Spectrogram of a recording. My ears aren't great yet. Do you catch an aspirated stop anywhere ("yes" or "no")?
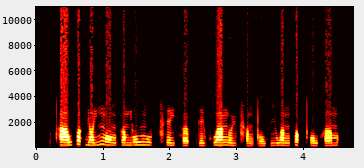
yes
